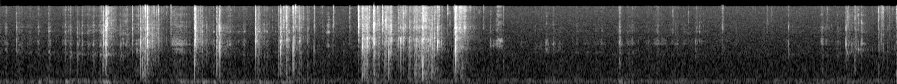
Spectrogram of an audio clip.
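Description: A utility knife blade shaves curls off the surface of a round, solid, palm-sized bar of dry lavender soap. The result is a run of dry, crunchy, bright scraping crackles, densest in the first half and thinning into faint, scattered ticks. Each crackle stops almost at once.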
